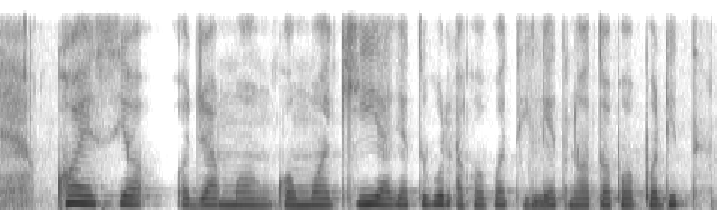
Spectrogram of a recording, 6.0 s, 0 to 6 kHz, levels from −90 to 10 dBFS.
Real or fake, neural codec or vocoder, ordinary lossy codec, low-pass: real; none; none; 5.4 kHz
